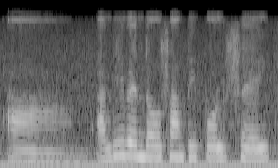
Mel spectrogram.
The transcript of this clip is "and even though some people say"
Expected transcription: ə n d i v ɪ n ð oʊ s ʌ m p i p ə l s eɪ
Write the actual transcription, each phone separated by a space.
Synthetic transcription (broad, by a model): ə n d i b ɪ n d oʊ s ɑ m p i p ə l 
